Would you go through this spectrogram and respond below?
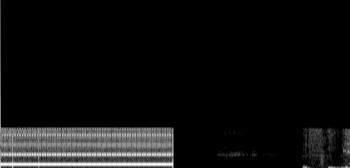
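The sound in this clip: A telephone dialing tone on a phone line plays as one steady, loud, buzzing hum for under two seconds, then cuts off abruptly into silence before a few faint low rustles.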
